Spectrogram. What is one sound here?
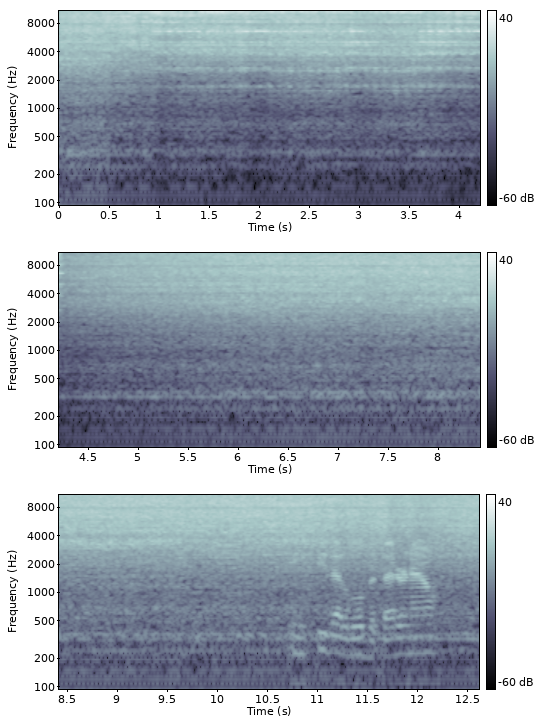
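A belt sander motor hums steadily.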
